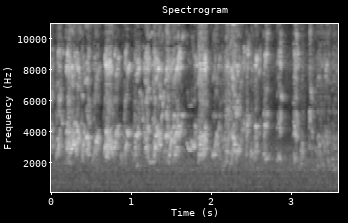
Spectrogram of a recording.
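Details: High, quick chirps from lovebirds at corn feeding time, roughly two per second in a loose irregular rhythm over constant background twittering.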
